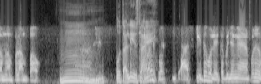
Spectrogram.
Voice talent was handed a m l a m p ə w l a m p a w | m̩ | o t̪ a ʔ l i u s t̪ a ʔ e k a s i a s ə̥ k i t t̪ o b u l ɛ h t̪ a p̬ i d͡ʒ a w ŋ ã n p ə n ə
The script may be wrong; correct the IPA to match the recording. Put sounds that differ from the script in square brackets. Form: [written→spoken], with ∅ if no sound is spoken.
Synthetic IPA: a m l a m p [ə→a] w l a m p a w | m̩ | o t̪ a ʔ l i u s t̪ a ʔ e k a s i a s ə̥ k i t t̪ [o→u] b [u→o] l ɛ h t̪ a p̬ i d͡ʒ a [w→∅] ŋ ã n p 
